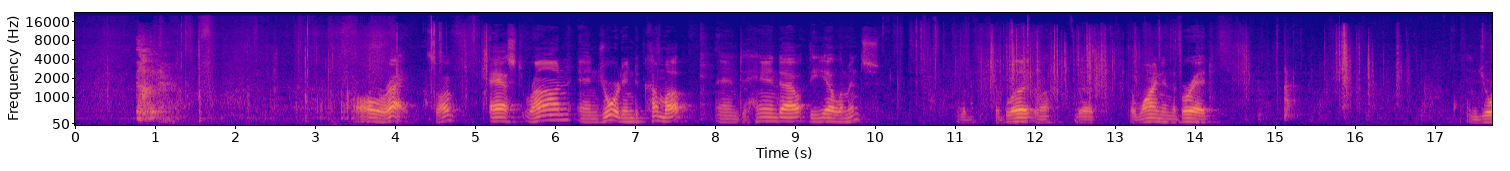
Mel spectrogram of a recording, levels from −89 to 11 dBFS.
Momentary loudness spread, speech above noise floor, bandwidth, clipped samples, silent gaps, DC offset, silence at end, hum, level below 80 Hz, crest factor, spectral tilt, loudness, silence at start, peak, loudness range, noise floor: 25 LU; 30 dB; over 20 kHz; under 0.1%; none; under 0.1%; 0 s; none; -74 dBFS; 20 dB; -4 dB/octave; -25 LUFS; 0.35 s; -6 dBFS; 8 LU; -54 dBFS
